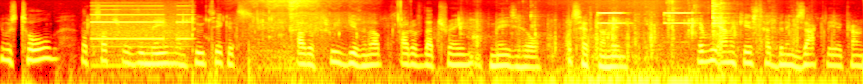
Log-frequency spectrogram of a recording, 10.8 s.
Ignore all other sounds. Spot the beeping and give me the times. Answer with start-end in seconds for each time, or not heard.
1.1-2.5, 7.5-8.8.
